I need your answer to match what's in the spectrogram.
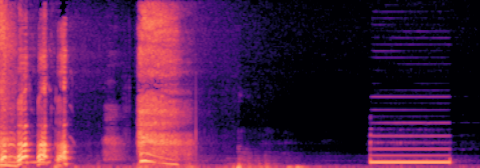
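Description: A single steady, mid-pitched phone ringing tone sounds for about a second during a call, preceded by breathy sighs and gasps over a faint low hum.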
